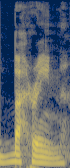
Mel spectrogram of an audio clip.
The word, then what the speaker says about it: Bahrain: actually went to Bahrain there's an H in the middle so you have to pronounce that it's a Bahrain and I stayed there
